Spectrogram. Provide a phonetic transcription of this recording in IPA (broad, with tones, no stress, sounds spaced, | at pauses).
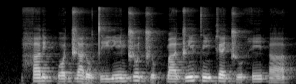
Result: h a˦ ɾ i˧ ɡ͡b ɔ˦ d͡ʒ a˦˨ ɾ o˨ t i˧ j ĩ˦ d͡ʒ o˦˨ d͡ʒ o˨ k͡p a˧ d͡ʒ ĩ˦ t ĩ˦ k ɛ˦ d͡ʒ u˧ h ĩ˦ | a˨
